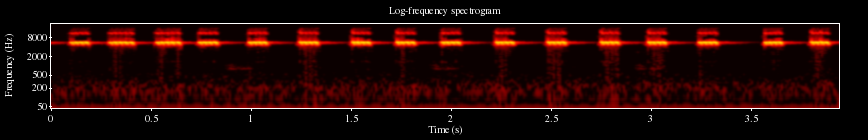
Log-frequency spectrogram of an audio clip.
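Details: Loud, close male cricket chirping on a summer evening: sharp high chirps repeated roughly every quarter second in a steady rhythm over silence.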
